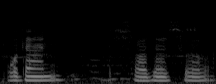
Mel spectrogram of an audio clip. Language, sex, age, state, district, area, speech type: Bengali, female, 60+, West Bengal, Darjeeling, rural, spontaneous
